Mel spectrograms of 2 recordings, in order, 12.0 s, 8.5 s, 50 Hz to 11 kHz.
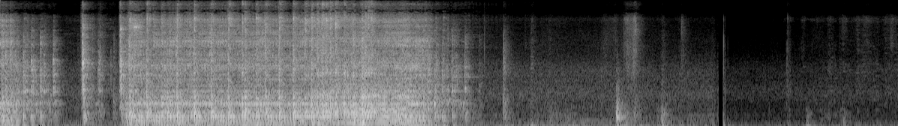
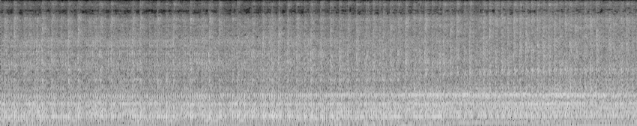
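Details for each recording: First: West Bend 580 two-stroke engine, sat for months, new starter cup, dogs and recoil spring: pulls off the starter, buzzes a few seconds then fades and dies instead of idling; owner suspects dirty reed valves. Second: West Bend 580 two-stroke engine after cleaning carburetor and reed valves, new gaskets, no choke, mix screw 2 turns out: fast, steady, even idle with no hunting or misses; repair successful.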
